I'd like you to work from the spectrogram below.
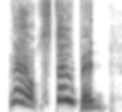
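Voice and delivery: put-on a boy's indignant cry; annoyed shout. Boy bumped by another, indignant and high. Boys colliding.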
